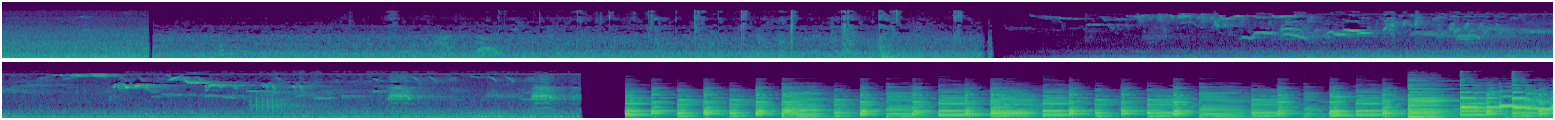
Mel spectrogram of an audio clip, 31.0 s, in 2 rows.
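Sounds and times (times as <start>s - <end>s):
small birds chirping: 10.0s - 21.3s.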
